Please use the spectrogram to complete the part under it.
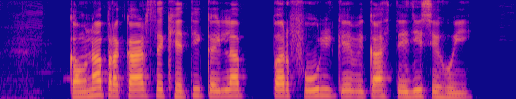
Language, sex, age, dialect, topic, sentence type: Bhojpuri, male, 18-24, Western, agriculture, question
